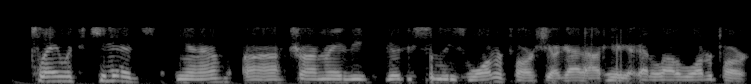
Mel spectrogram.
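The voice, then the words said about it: Southern New Orleans accent. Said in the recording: “You have an interesting accent. ... I'm from New Orleans, from the south of New Orleans.”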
